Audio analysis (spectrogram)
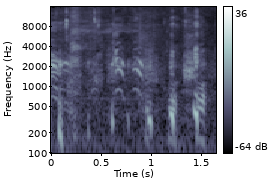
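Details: Rhodesian Ridgeback siblings, a brother and sister, playing together in a forest; five short, high, tonal yips or whimpers follow one another roughly every quarter second, each brief and slightly rising, over quiet outdoor background.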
